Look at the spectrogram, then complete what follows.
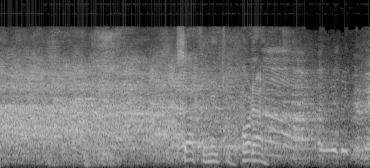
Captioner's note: members laugh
